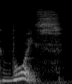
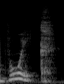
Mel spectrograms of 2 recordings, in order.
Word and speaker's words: voice: create the right pronunciation consider a word like voice or siege without the e on the end we would have voice and see the e is not acting as a magic e it's not creating long vowel sounds it's simply there to give us the right pronunciation for the C and the G now there are times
